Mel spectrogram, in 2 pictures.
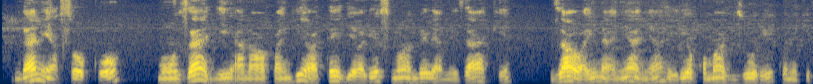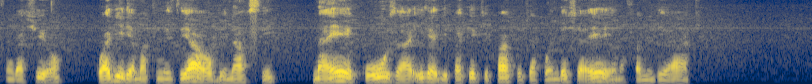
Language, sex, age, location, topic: Swahili, male, 25-35, Dar es Salaam, finance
